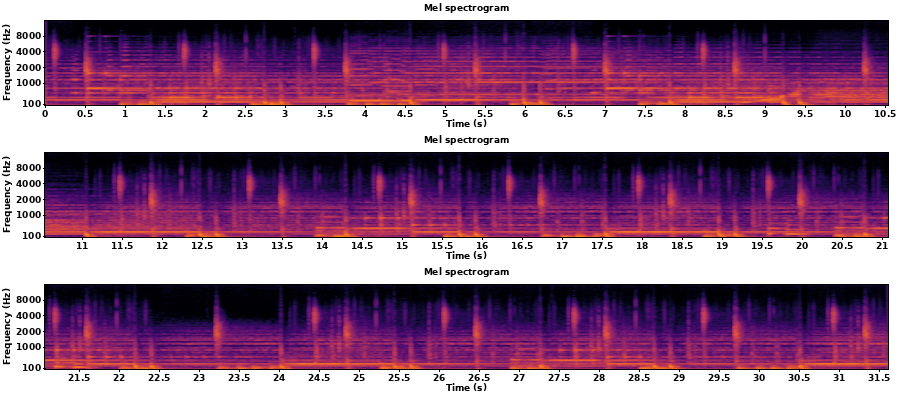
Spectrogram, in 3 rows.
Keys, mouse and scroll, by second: 6.8 Delete.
